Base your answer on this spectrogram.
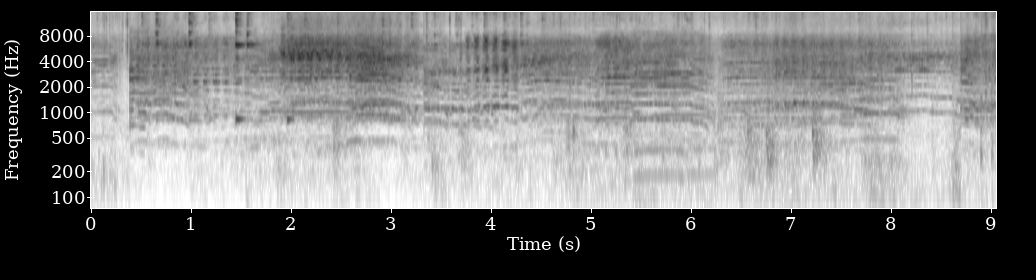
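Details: Goats and kids on a farm, kids suckling with their mothers at a reunion of goats and kids; many overlapping wavering bleats, high and harmonic-rich, calling almost continuously over a busy background.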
